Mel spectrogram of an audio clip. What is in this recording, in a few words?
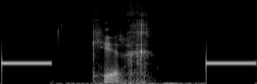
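"cyrch", Welsh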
